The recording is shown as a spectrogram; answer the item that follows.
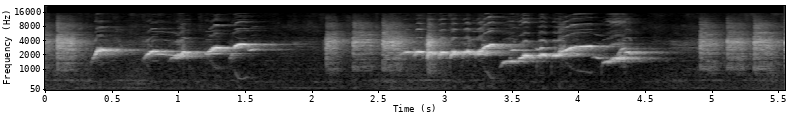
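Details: White-rumped shama singing: clear whistled notes in stepped, sliding phrases that dip and climb, broken by two short pauses, with harsh buzzy bursts opening, interrupting and closing the song; no other sounds.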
